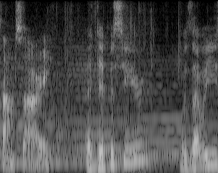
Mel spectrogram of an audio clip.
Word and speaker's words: adipocere: It's pronounced adipocere.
